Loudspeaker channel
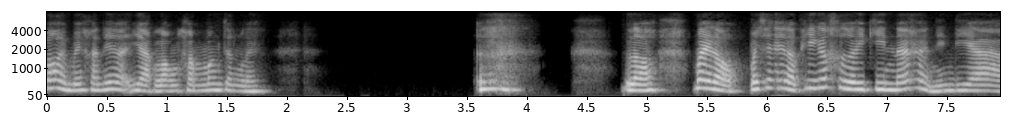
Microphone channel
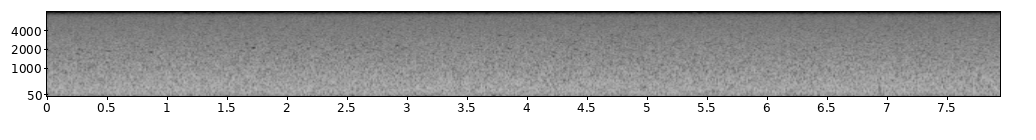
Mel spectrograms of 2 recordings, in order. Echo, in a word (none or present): none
